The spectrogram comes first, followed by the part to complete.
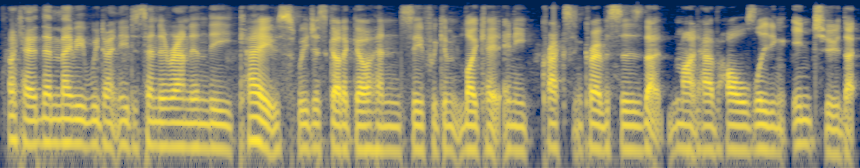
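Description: A man playing a tabletop roleplaying game, talking casually and thinking aloud as he deliberates and repeats himself. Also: fairly low pitch, fairly bright tone, dry recording, dull audio.

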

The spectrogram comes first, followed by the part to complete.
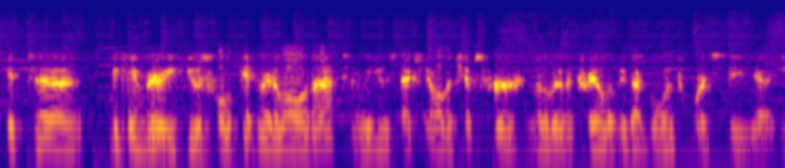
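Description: A middle-aged Canadian man chatting casually and haltingly about his projects over a muffled phone call, rambling and repeating words. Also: low-pitched, bright, forceful tone. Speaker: homeowner and sawmill customer. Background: music.

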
